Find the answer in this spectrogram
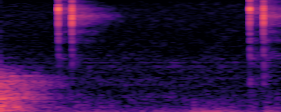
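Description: Computer mouse button clicks: a pair of quick clicks about half a second in and another pair near the end, with faint room tone between.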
